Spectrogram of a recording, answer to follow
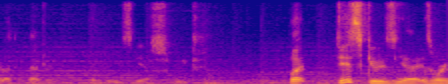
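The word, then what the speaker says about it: ageusia: I don't know if I can pronounce it right, but yeah, you said it right, I think, Patrick. Agousia.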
